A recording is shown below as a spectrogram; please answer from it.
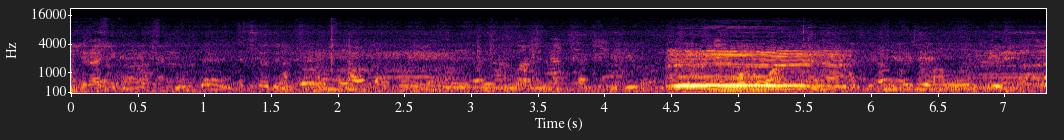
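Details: Cattle at bull-race (karapan sapi) training at the Asemanis field, Pamekasan: one steady, tonal moo of about a second rises above busy crowd chatter and shouting.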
